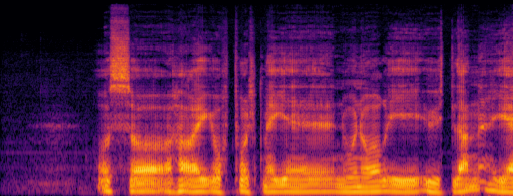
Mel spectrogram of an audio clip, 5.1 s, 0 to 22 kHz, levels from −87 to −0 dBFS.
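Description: From the first moment until 1.03 s the speech sounds roomy and hollow, thin in the bass, at much the same level as what follows, with faint room noise well below it. This is likely a switch to a distant microphone. A spectrogram shows weak low frequencies and smeared reverberant tails until the abrupt change at 1.03 s.

Microphone overload, likely from input gain set too high, cuts off the loudest peaks with a harsh, crackling edge at 1.35 to 1.53 s, 1.81 to 1.98 s, 4.59 to 4.64 s and from 5.09 s to the end. The peaks overshoot the limit by about 1 to 5 dB. The waveform shows flat-topped peaks, and the spectrogram shows broadband smears above the voice.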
